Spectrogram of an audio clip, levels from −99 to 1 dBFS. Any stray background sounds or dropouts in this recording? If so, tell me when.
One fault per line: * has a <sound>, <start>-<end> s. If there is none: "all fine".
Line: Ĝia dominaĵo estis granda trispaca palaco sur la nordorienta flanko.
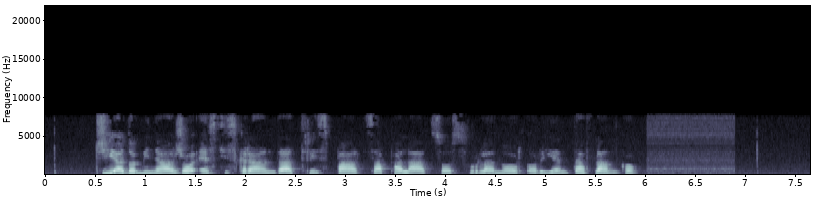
all fine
